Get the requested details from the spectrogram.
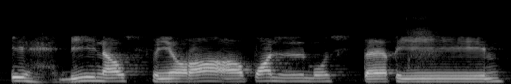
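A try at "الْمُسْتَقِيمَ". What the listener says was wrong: Sinnya tipiskan. Al-mustaqim. Dan mad arili sukunnya panjangkan 4 harakat.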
